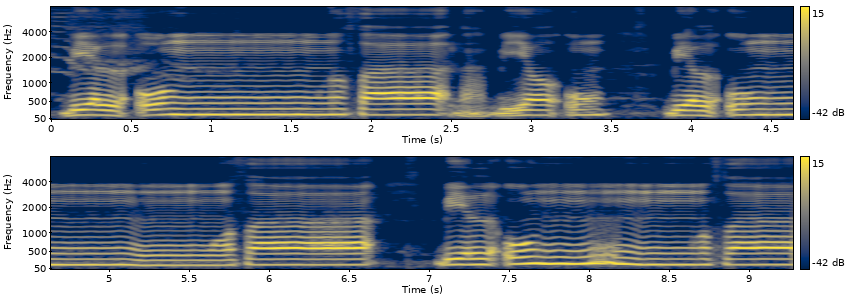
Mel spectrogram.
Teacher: Jadi harus disamarkan nunnya dan pakai dengungan bacanya. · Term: ikhfa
